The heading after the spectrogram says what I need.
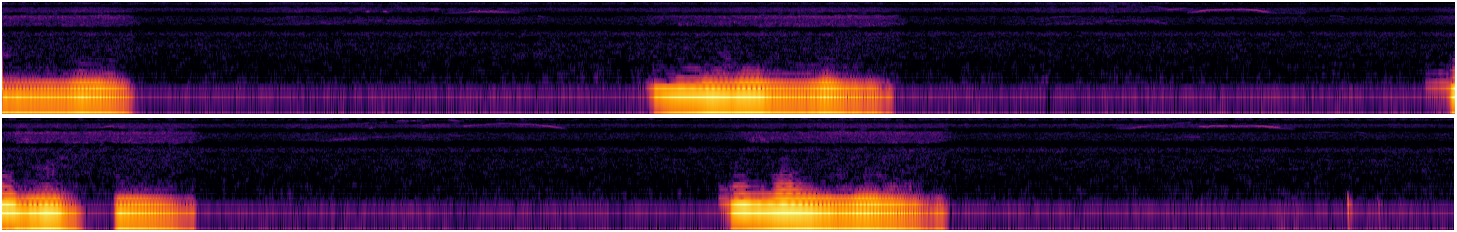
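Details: Sleeping black cat snoring: four low, buzzing snores spaced a few seconds apart, with faint background music.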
